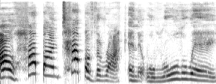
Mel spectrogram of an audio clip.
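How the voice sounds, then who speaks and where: A woman uses a put-on character voice with a high pitch. She speaks at a moderate pace. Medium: read story.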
